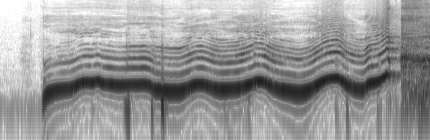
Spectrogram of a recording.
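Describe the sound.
A voice imitates a sci-fi time-travel effect said to sound like Doctor Who: one loud, continuous warbling hum that wobbles up and down for about four seconds, climbs in pitch, then cuts off in a short hissy burst.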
